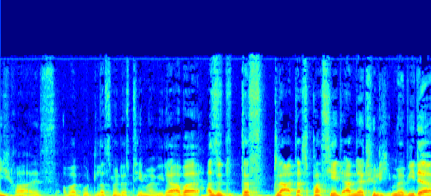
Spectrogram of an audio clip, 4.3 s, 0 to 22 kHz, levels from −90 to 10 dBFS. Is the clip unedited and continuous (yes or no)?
no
